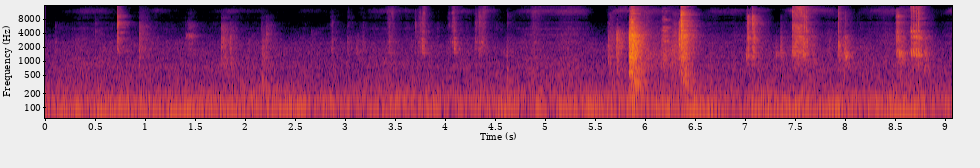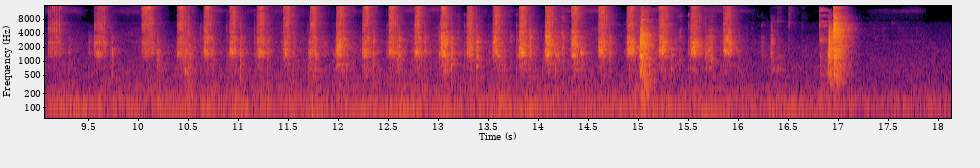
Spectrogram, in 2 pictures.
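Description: Hand ratchet wrench clicking in a quick, even run, about three to four clicks a second, as a muffler-mounting bolt is turned. A few sharp single metal knocks from the tools come before and after the run, the loudest soon after it ends.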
